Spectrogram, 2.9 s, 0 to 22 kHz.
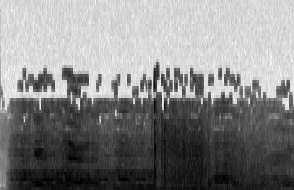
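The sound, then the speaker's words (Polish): A cannon booms at a historical battle reenactment of the 1920 Polish-Bolshevik war in Białystok: one sharp, loud blast midway, followed by a low rumbling tail, with busy voices and background noise beforehand. “Co jakiś czas w Białymstoku rozlegał się też dziś huk armaty.”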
